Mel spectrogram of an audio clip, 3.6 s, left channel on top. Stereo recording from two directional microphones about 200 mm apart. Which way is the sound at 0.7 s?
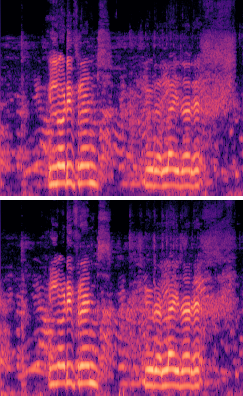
35° left (ahead or behind).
